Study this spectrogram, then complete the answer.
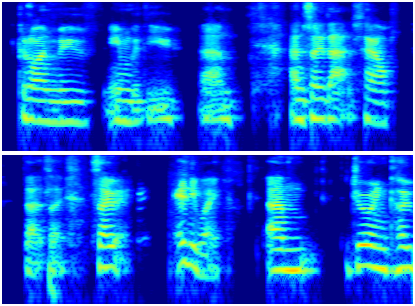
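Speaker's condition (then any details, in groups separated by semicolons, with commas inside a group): Cerebral palsy; from birth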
